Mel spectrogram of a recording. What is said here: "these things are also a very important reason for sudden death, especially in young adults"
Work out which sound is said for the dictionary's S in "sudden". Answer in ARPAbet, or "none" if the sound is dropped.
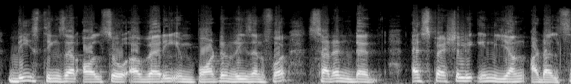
S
